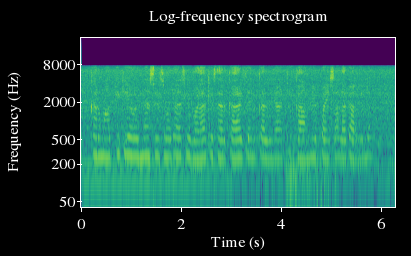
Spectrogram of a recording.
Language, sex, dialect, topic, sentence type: Bhojpuri, female, Southern / Standard, banking, statement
